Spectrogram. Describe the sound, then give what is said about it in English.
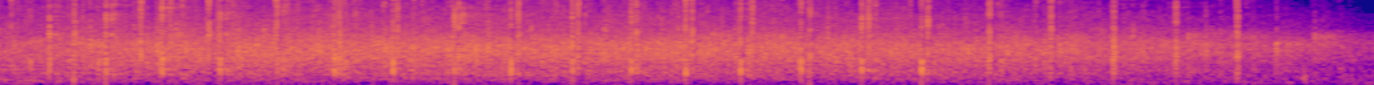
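Audience applause from a tech conference crowd, a dense, sustained clapping with sharp individual claps standing out, steady and loud before tapering slightly near the end. “So please give a big round of applause to Jetzik.”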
